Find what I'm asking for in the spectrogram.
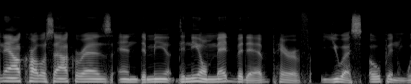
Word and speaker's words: Daniil: How do you pronounce Medvedev's first name? – Daniil. – Daniil. – Daniil Medvedev. – I always thought it was Daniel.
